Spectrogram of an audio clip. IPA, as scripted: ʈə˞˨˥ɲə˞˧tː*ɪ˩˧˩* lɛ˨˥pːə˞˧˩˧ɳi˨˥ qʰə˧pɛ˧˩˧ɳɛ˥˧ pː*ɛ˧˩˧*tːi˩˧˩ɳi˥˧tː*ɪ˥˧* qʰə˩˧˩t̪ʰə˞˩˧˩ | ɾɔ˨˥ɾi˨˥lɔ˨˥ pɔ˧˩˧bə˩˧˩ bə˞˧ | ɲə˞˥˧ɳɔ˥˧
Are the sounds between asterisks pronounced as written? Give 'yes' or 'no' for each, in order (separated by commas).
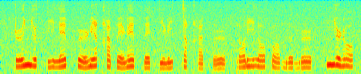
no, no, no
